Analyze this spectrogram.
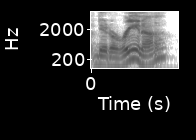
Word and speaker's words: Nidorina: __ ] me uh that would be nito nito or none uh i don't know that was a weird accent that you put on there uh but i'm gonna assume that you meant to say uh did arena um which of course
